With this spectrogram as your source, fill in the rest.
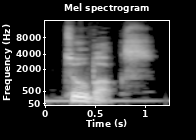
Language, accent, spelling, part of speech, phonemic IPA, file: English, Australia, toolbox, noun, /ˈtʉːlˌbɔks/, En-au-toolbox.ogg
- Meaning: 1. A storage case for tools 2. A set of pre-existing routines for use in writing new programs 3. A set of skills or competences 4. Dumbass or idiot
